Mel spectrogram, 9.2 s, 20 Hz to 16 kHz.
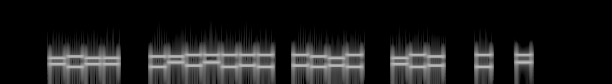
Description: DTMF, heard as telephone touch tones, dialled by machine, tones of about 220 ms. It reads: 7277 206#363 6243 735 3 #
